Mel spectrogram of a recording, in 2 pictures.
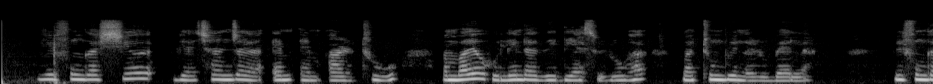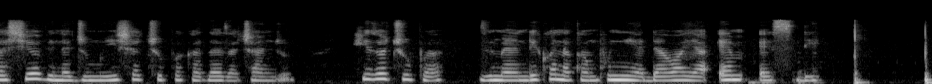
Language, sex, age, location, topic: Swahili, female, 18-24, Kisumu, health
